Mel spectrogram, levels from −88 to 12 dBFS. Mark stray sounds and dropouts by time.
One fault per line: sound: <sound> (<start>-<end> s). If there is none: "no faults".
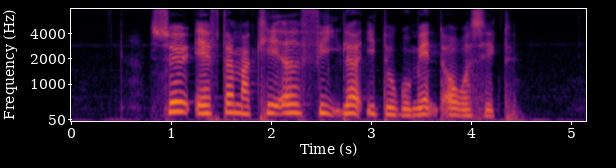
no faults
